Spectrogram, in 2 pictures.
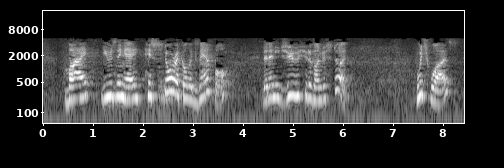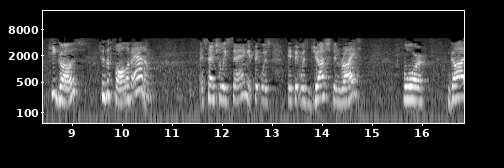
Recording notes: Originally delivered on 4 June 2000 at Sovereign Grace Baptist Church in Van Alstyne, TX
